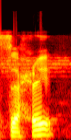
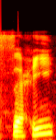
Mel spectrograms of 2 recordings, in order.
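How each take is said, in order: First: The word ends in an 'ay' vowel. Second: The word ends in a long 'ee' vowel.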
